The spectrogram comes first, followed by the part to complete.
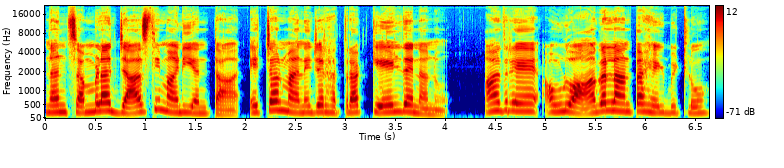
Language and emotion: Kannada, sad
